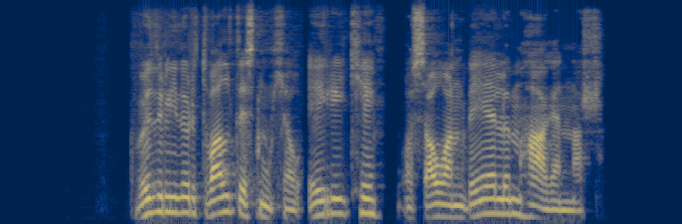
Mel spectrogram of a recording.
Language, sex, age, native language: Icelandic, male, 40-49, Icelandic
